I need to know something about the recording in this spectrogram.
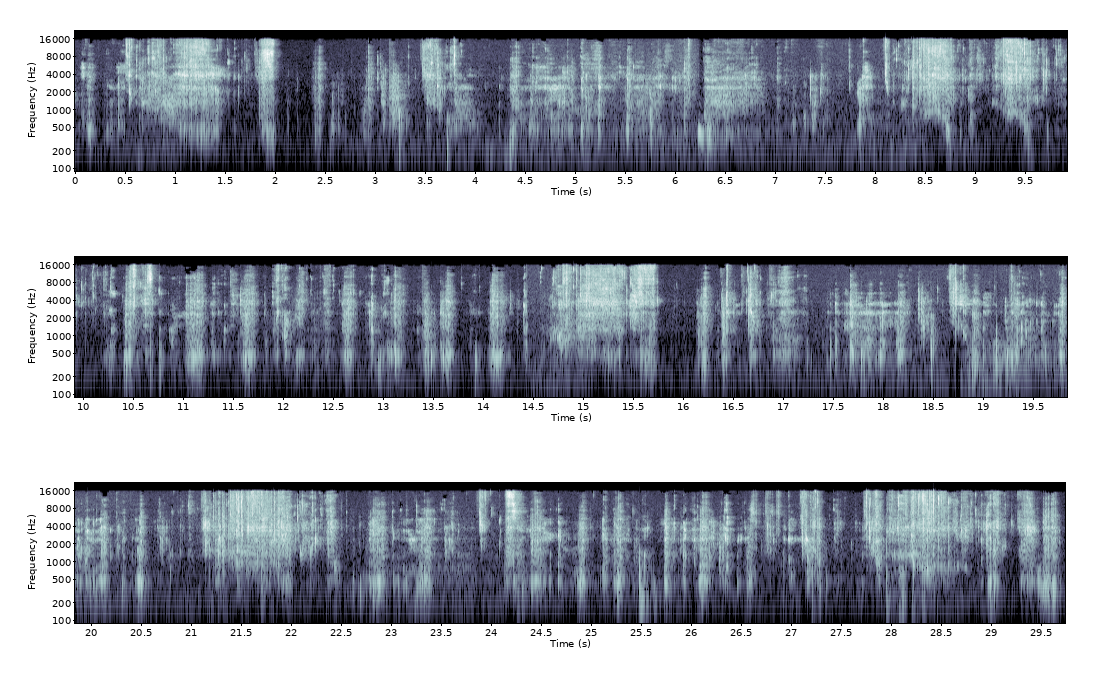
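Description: A woman chews and smacks her lips wetly, close up.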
